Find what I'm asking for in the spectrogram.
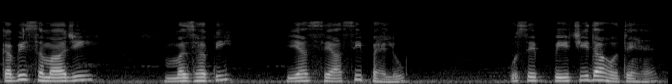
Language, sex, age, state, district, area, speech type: Urdu, male, 18-30, Delhi, North East Delhi, urban, spontaneous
